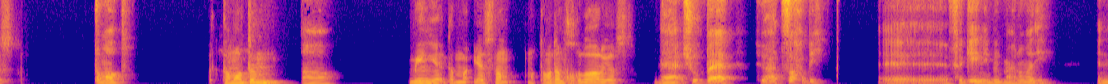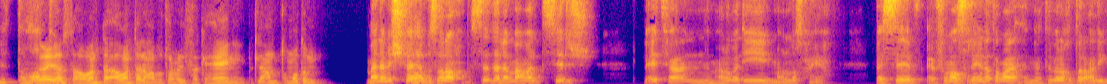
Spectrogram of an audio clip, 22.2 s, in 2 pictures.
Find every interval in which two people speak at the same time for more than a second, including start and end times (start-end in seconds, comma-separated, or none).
none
